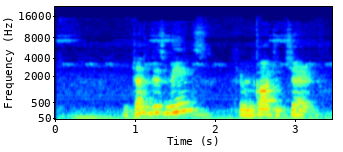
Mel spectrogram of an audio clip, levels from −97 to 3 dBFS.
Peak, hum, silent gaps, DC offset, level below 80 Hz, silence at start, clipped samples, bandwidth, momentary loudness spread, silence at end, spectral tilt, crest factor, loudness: -14 dBFS; none; none; under 0.1%; -52 dBFS; 0.1 s; under 0.1%; 14.5 kHz; 23 LU; 0 s; -7 dB/octave; 18 dB; -32 LUFS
